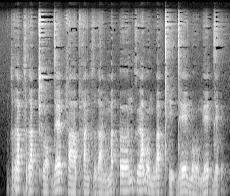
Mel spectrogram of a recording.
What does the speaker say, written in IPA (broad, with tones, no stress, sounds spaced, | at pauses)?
p r a˥˩ p̚ k r a˦˥ t̚ pʰ l ɔ˨˩ ʔ d ɛː˥˩ p̚ f aː˧ pʰ a˧ ŋ k r a˩˦ ŋ m a˦˥ t̚ ʔ ɤː˦˥ n k ɯ˦˥ a̯ w o˧ m w a˦˥ ʔ tʰ i˨˩ ʔ d eː˥˩ m oː˨˩ ŋ eː˥˩ t̚ d e˥˩ ʔ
